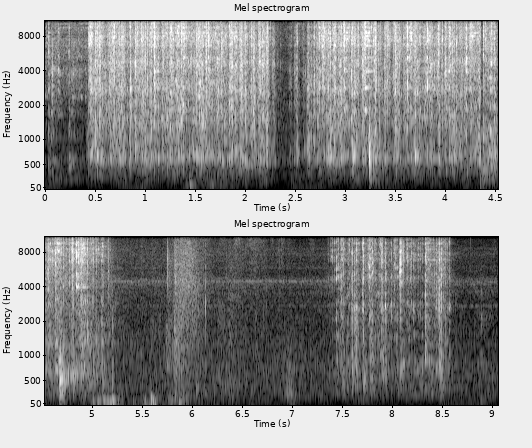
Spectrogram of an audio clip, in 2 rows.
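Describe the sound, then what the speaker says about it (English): A whisk beats sugar into egg yolks for creme brulee with quick, continuous rhythmic scraping against the bowl, in several bursts separated by brief pauses, fairly close and moderately loud. "1/3 of a cup or 80 ml of sugar whisking into the yolks."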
